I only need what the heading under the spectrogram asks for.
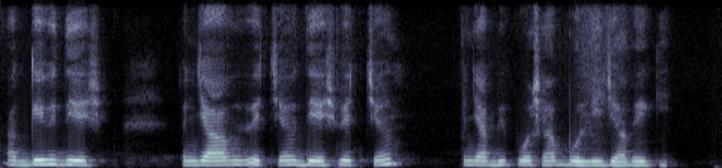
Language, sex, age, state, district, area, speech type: Punjabi, female, 18-30, Punjab, Tarn Taran, rural, spontaneous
